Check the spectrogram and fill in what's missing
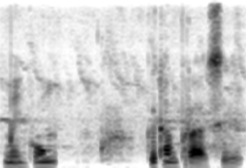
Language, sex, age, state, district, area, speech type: Bodo, female, 45-60, Assam, Baksa, rural, spontaneous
